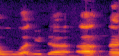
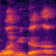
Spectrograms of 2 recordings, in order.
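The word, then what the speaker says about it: وَنِدَاء: Wanidaa, begitu cara bacanya. Wanida, jadi nggak wanidaan. Kalau mau disambung nanti ngelihat bentuk wakafnya ya. Kalau pola ini kalau nggak salah sebaiknya berhenti dia. Wanidaa, gitu cara bacanya. Jadi A-nya itu dibaca panjang 2 harokat.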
